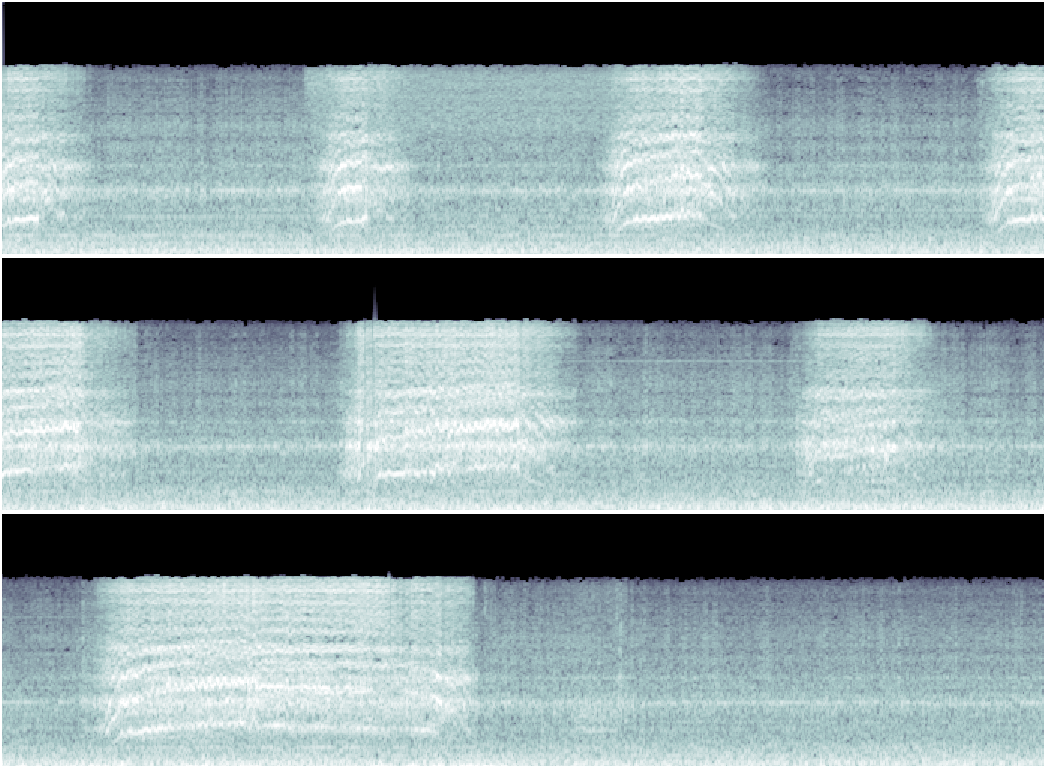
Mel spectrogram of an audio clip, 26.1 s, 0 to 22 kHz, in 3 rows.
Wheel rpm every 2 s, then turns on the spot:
30, 20, 40, 0, 80, 20, 100, 20, 20, 130, 100, 20, 0.
0-2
